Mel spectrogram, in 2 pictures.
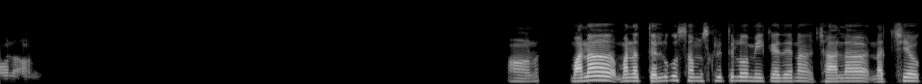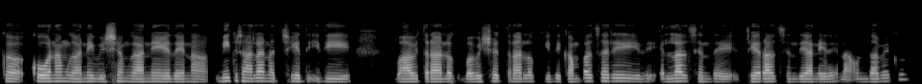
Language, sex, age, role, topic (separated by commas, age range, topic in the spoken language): Telugu, male, 25-29, host, భవిష్యత్తు తరాలకు మన సంస్కృతి కోల్పోకుండా ఎలా బదిలీ చేయగలం?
